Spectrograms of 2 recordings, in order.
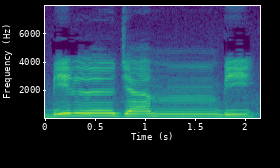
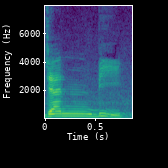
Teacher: Bacaan nun yang kita tukar kepada huruf mim. Bil jambi. Kita tak sebut janbi, nun. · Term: iklab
